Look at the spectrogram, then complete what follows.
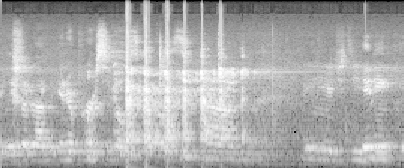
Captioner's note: laughs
